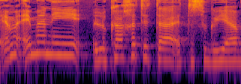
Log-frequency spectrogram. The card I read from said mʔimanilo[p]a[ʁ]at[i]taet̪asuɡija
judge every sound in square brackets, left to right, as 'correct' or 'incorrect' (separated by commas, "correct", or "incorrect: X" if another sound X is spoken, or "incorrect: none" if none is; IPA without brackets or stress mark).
incorrect: k, incorrect: χ, incorrect: e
